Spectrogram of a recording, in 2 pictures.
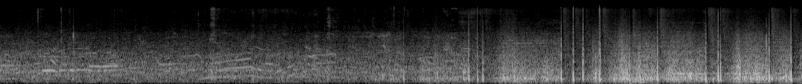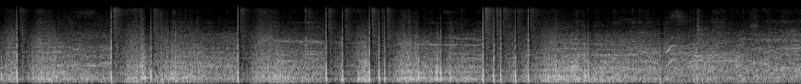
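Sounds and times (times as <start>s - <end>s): firework shells bursting: 4.6s - 15.3s.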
